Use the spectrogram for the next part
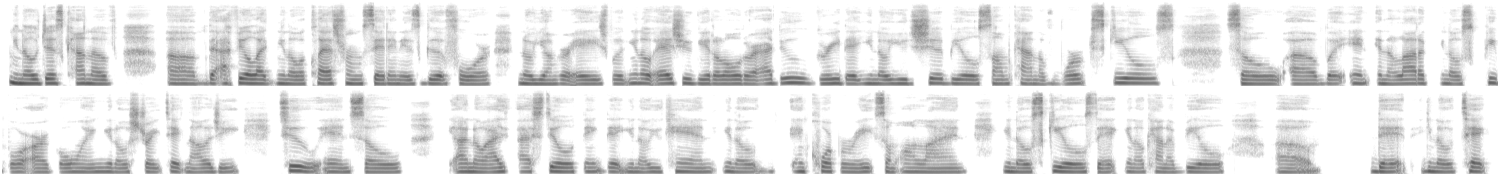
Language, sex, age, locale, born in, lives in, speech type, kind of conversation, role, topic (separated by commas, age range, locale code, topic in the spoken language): English, female, 45-49, en-US, United States, United States, conversation, unstructured, none, How do classroom devices affect your focus and learning, and how can we support each other?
